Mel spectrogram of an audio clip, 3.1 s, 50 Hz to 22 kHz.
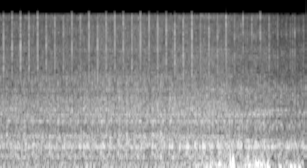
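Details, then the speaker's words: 2009 Mini Cooper Mayfair 50, 1.6 petrol fuel injection, six-speed, 47k miles, full service history, idling; even steady idle with fine light valvetrain ticking, nothing knocking or rattling: normal idle. "no unwanted noises"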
